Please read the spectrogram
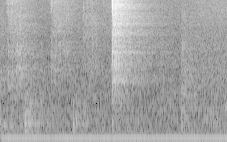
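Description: Sharp spines being cut off a sea bass: a few short clicks or snips, the loudest about a second in, over a steady low electrical hum.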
